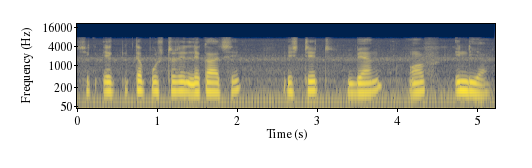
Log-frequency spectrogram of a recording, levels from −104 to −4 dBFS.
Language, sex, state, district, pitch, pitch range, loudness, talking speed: Bengali, male, West Bengal, Cooch Behar, 145 Hz, 110-155 Hz, -18 LUFS, 115 wpm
